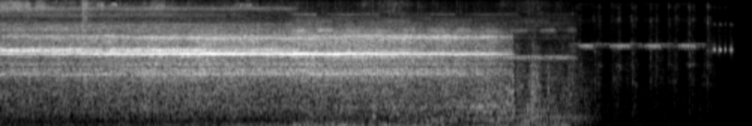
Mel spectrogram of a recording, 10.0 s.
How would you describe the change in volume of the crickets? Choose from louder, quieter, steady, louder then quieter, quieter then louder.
quieter.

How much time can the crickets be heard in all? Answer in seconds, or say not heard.
10 s.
